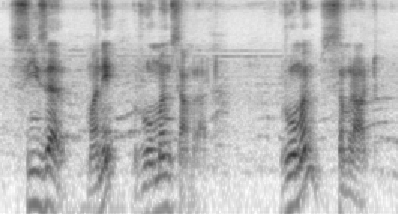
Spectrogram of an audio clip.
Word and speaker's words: Caesar: ए silent है, जैसे कहेंगे CAESAR, तो यहाँ सीजर माने रोमन सम्राट, रोमन सम्राट।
